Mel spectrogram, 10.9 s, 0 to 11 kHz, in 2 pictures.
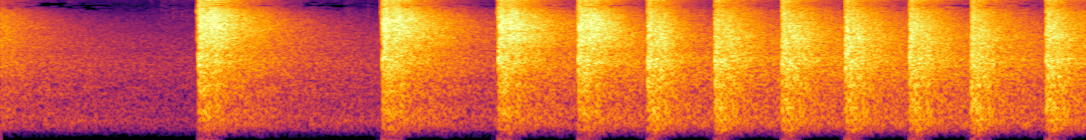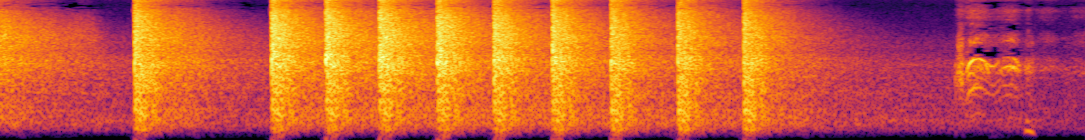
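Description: AR-15 rifle firing semi-automatic: two single shots, then a rapid string of about a dozen shots at four to five a second, a brief pause, and a second string of about a dozen more. Each shot trails off in echo.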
